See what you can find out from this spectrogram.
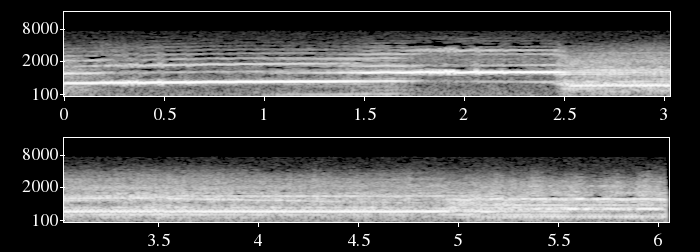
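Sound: ambulance siren approaching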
